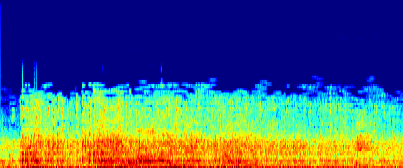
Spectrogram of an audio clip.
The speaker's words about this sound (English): Relax. There's nothing wrong with the motor. It's just cold, that's all.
